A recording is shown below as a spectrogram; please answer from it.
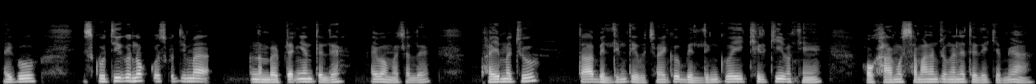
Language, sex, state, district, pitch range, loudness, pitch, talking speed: Wancho, male, Arunachal Pradesh, Longding, 110-130 Hz, -19 LUFS, 120 Hz, 195 wpm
